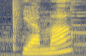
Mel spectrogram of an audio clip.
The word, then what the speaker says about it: 山: You can read it as yama and it means mountain.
